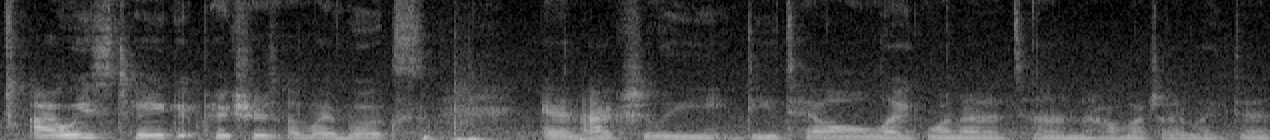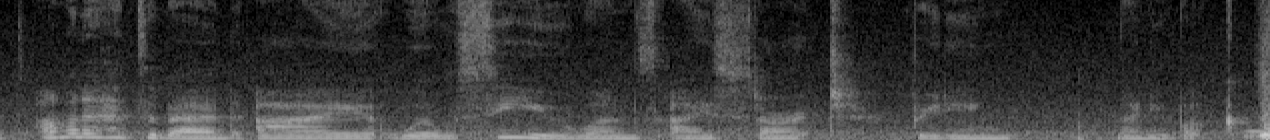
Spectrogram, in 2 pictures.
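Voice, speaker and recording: A woman with a fairly low pitch speaks at a fairly slow pace with fairly even intonation. Audible room echo and noticeable background noise fill the recording. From Peru. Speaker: book vlogger. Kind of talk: casual vlog.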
